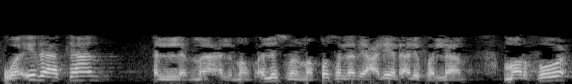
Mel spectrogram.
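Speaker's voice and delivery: normal talking voice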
